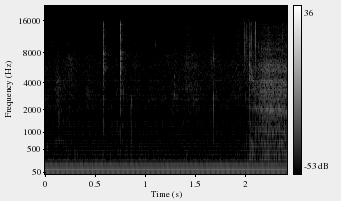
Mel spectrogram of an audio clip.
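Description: Near silence with a few faint computer mouse clicks, irregularly spaced, over a low steady hum.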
